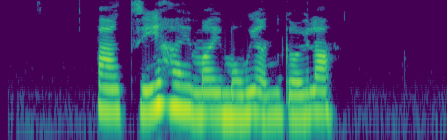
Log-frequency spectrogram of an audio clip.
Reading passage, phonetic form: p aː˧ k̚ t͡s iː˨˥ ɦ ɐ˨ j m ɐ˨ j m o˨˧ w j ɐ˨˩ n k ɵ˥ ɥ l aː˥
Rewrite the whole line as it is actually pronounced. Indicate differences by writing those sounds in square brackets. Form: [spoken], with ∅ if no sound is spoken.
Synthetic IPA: p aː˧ k̚ t͡s iː˨˥ ɦ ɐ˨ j m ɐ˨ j m o˨˧ w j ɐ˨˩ n k [ɵ˨˥] ɥ l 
